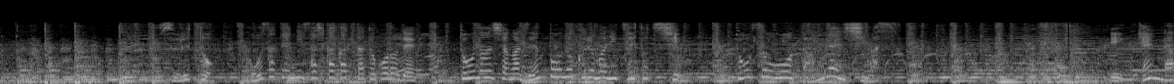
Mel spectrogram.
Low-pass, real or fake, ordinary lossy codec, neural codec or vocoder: 7.2 kHz; real; none; none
